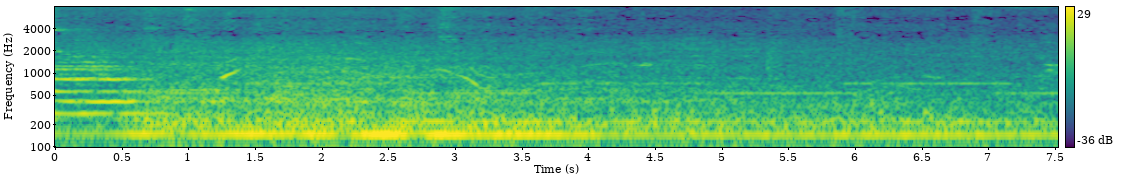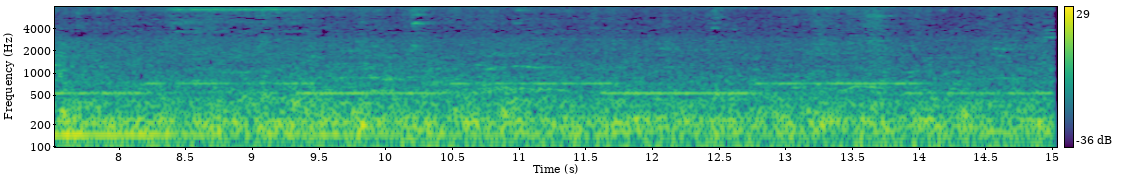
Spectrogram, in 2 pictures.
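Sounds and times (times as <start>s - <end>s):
train wheels on rails: 0.0s - 15.0s
two-tone crossing alarm: 5.5s - 14.8s.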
